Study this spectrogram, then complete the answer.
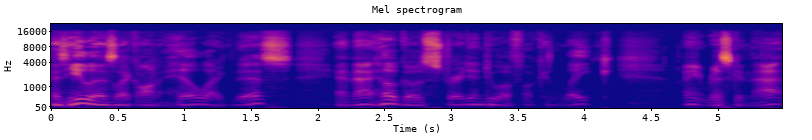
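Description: Speaking at a fairly quick pace, a man uses a fairly low, somewhat breathy voice with ordinary pitch variation. His loudness swings widely, and the recording is very clean with a silent background. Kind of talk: casual chat. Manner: animated.

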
